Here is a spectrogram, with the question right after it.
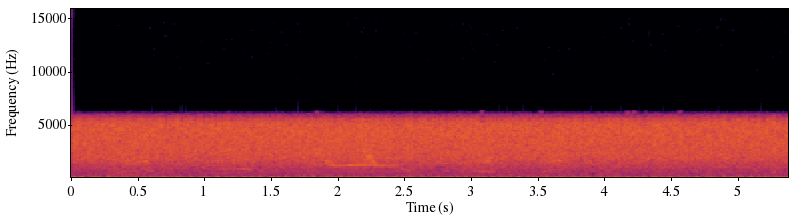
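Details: Yearling American black bear Hope purring on top of her mother Lily in the den early on Jan 22 2011, a day after Lily bore two cubs, North American Bear Center, Ely, Minnesota. A steady low rapid throb sits under a constant hiss.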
